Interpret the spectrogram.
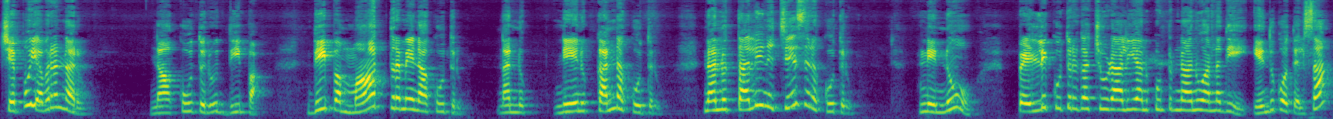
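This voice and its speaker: A woman's voice: high voice, expressive, moderate pace, pauses often. A woman playing a stern scolding mother. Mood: firm. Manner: scolding, cutting, emphatic. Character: stern middle-aged mother, reproachful and firm.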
